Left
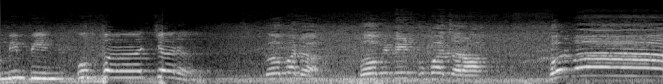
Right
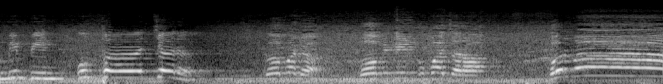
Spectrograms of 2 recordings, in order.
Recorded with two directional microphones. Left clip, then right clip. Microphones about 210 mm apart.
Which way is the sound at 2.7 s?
10° left (ahead or behind).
